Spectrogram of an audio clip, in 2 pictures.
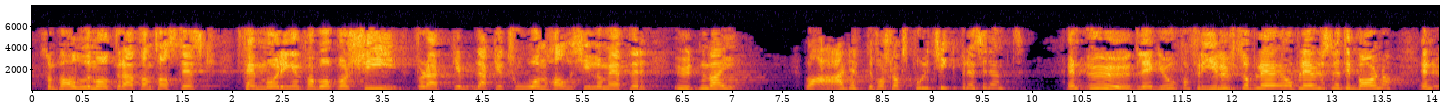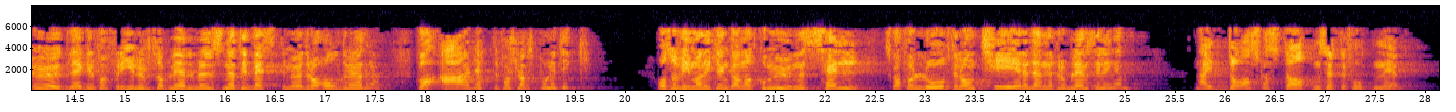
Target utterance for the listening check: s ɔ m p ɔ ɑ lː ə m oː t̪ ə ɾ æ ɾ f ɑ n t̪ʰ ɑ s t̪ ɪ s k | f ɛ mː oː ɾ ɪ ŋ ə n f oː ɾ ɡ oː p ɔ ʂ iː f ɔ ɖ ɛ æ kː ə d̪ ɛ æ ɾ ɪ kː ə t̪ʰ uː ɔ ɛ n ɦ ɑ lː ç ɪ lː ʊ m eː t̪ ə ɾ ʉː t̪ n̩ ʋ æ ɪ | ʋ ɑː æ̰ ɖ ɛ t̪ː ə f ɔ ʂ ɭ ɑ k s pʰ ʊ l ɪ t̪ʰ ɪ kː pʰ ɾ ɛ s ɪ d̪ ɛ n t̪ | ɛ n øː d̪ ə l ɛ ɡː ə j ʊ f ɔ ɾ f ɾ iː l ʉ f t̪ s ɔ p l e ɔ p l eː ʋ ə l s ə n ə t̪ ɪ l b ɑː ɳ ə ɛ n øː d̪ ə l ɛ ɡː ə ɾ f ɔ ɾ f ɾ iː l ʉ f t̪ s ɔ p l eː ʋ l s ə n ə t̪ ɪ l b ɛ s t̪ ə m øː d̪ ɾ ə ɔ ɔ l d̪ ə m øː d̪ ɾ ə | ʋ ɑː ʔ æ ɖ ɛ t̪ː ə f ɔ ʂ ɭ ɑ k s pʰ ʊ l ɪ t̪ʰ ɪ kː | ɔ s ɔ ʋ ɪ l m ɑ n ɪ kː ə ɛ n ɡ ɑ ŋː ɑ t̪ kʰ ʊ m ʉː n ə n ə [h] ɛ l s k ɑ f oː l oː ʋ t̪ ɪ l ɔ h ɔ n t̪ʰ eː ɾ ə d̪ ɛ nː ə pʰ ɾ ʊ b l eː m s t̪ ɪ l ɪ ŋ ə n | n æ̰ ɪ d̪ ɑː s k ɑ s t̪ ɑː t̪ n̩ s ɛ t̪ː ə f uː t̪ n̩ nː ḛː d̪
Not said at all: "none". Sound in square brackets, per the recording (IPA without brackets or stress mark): s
